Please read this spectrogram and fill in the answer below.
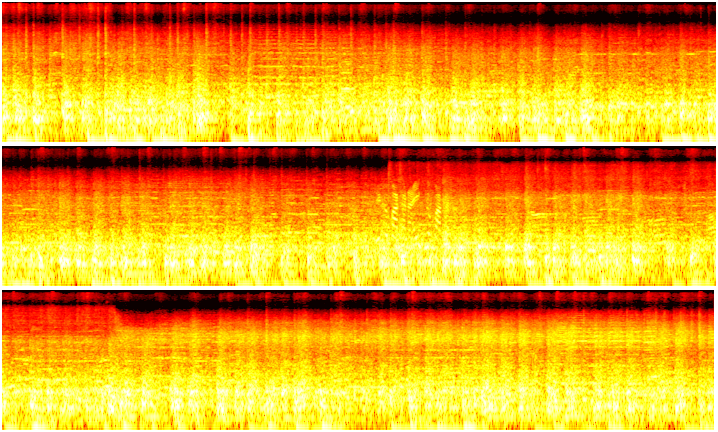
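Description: Procession band music: drums keep a steady beat under other instruments playing without pause.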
